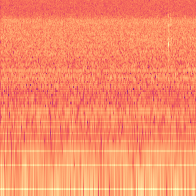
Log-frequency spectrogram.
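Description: Steady low hum with an even hiss beneath it, unchanging throughout: background room tone.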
